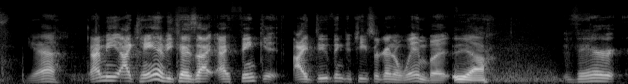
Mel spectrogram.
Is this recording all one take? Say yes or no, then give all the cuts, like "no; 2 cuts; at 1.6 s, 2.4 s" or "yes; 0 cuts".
yes; 0 cuts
